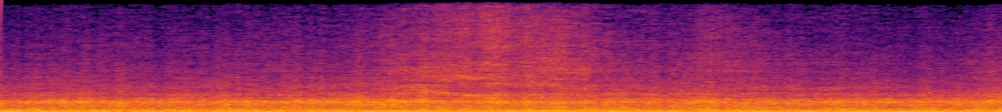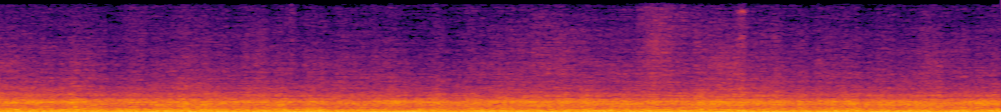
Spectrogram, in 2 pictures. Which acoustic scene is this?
car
